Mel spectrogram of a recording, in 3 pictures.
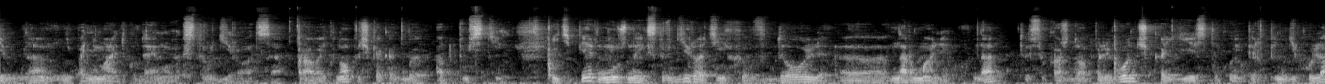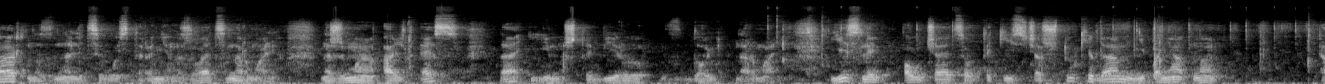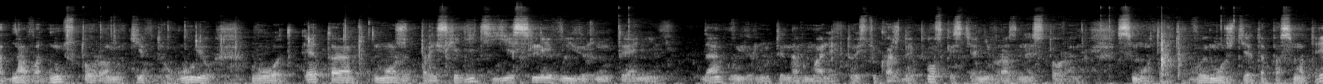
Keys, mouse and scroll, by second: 3.7 click, 11.8 middle click, 17.1 alt+s, 21.6 shift+middle click, 22.4 middle click, 24.3 shift+middle click, 24.8 middle click, 25.5 middle click, 25.9 shift+middle click, 27.3 shift+middle click, 28.1 middle click, 28.7 ctrl+z, 29.9 ctrl+z, 30.8 Tab, 32.6-34.8 drag, 37.5-39.7 drag.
